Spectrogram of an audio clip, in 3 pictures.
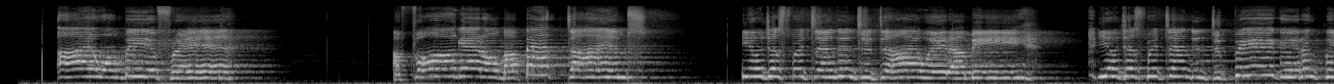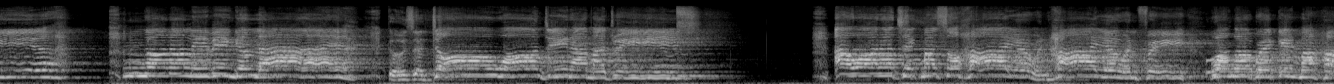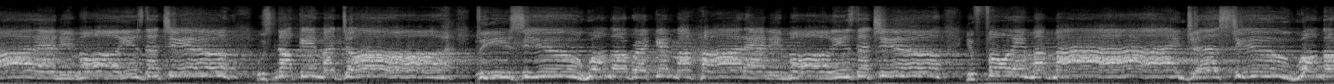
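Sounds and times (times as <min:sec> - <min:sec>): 
vocals: 0:00.4 - 0:40.0.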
